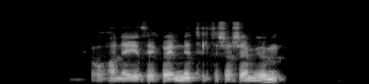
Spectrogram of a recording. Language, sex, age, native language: Icelandic, male, 50-59, Icelandic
